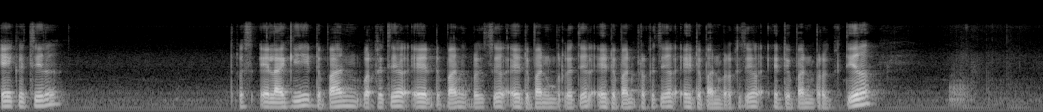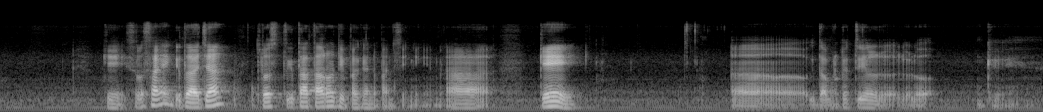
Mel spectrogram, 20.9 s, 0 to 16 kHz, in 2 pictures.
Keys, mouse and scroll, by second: 0.0-8.5 typing, 1.4 scroll up 2, 9.8 Tab, 10.0 middle click, 10.3-10.8 scroll down 6, 10.4 middle click, 10.8 shift+middle click, 11.2-13.6 typing, 12.2 shift+middle click, 12.6 shift+middle click, 13.0 scroll up 2, 13.1 shift+middle click, 15.2-15.9 scroll up 3, 15.2 shift+middle click, 16.4 middle click, 17.0 KP_3, 17.5 KP_1, 17.9 shift+middle click, 18.6 g, 19.0 s, 20.6 shift+middle click.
